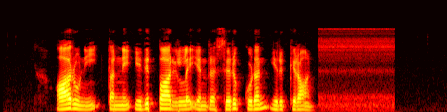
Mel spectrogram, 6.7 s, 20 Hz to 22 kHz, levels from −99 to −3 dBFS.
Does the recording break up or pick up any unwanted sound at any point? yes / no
no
